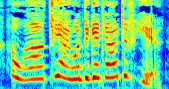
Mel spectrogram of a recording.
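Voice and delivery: high, loud, rushed wail; fast piping panic; panicked plea. Acted. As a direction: beg a husband to escape. Wife panics in the dark.

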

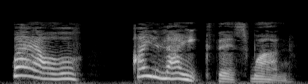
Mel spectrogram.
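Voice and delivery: lightly voiced wife standing firm; stubborn young wife. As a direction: dig in on liking the house. Lily insisting on house.

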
